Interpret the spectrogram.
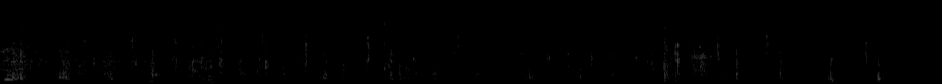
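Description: A person chewing a mouthful of instant noodles and rice close to the microphone: an irregular run of quick mouth clicks and smacks, several a second.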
